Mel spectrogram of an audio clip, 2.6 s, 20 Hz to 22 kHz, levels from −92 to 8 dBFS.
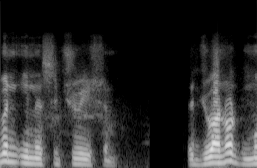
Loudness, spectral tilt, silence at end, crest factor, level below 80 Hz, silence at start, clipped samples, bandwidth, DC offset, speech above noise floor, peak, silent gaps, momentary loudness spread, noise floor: -16 LUFS; -8 dB/octave; 0 s; 18 dB; -54 dBFS; 0 s; under 0.1%; 7.8 kHz; under 0.1%; 57 dB; 0 dBFS; none; 22 LU; -73 dBFS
